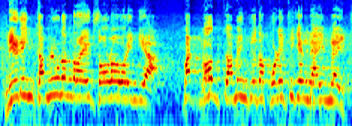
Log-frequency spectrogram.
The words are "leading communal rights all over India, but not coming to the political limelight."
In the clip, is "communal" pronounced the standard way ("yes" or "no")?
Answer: no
